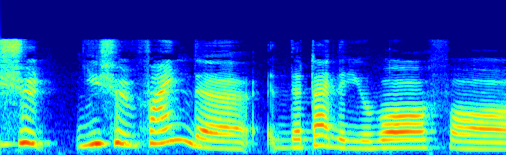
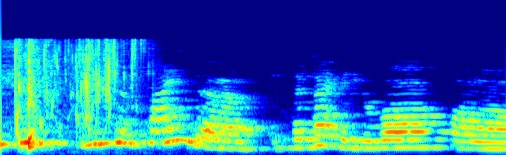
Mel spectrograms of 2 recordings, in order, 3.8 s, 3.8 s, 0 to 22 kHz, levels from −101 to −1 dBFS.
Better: first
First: none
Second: noise reduction (classical method WPE with log-MMSE)

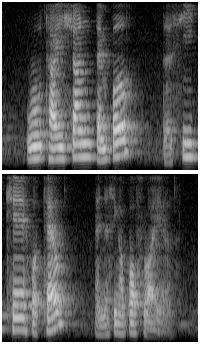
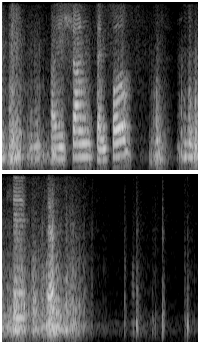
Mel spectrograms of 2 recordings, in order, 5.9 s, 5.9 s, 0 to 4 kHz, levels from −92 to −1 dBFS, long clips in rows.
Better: first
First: none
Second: noise reduction (neural mask model RNNoise)

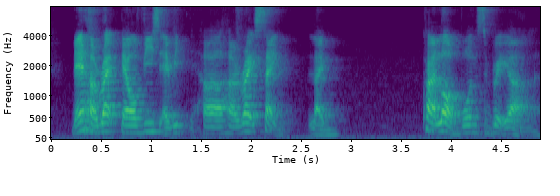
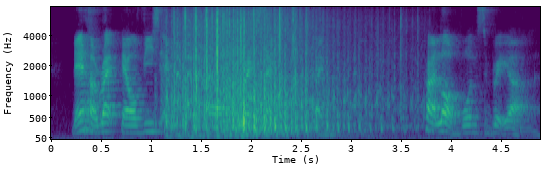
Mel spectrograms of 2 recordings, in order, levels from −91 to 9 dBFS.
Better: first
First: none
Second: background sound (Bird); 4 dB above the speech

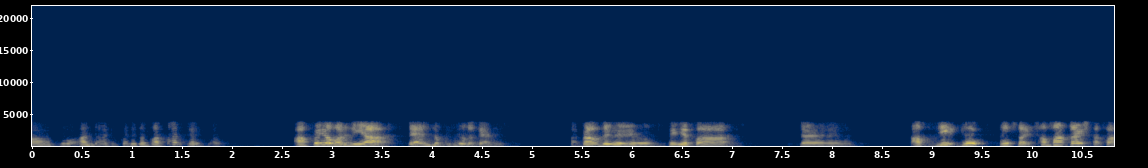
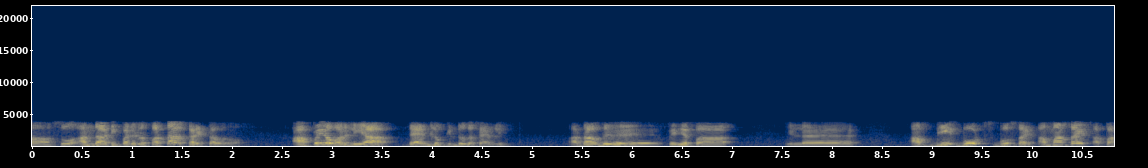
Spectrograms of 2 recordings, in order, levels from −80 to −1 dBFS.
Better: second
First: noise reduction (neural mask model DeepFilterNet 3)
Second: none

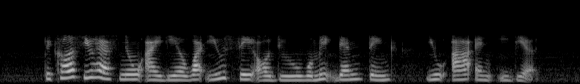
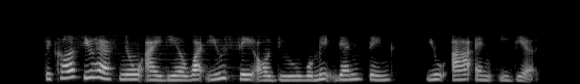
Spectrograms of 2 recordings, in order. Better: first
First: none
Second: noise reduction (neural mask model DeepFilterNet 3)

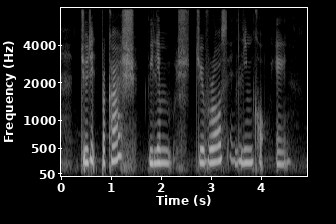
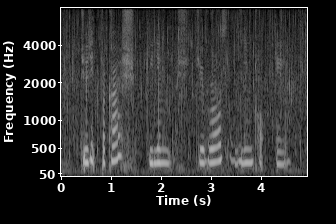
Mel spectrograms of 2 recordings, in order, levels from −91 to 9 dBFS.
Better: first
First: none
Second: background sound (Stream / Liquid); 18 dB below the speech

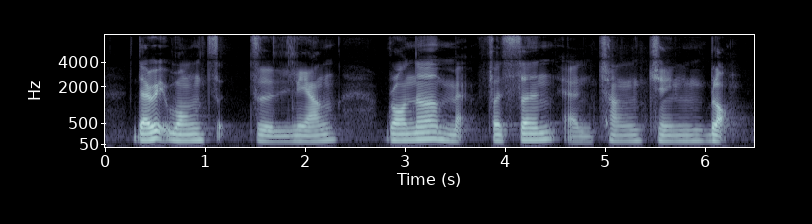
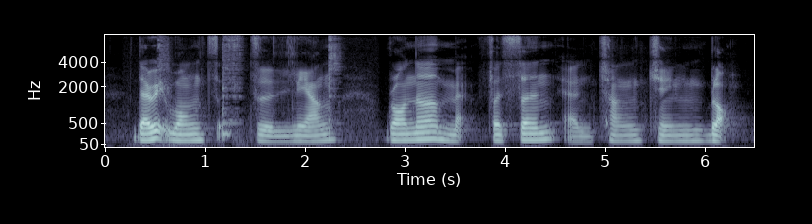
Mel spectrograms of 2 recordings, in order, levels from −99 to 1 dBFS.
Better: first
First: none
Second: background sound (Fart); 18 dB below the speech

